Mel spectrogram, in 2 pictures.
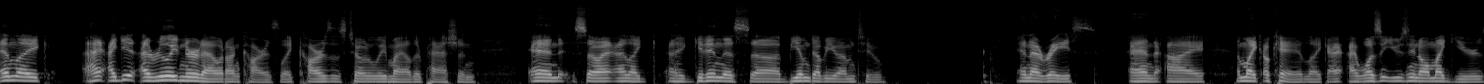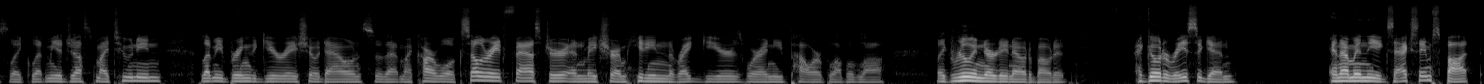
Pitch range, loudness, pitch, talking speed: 120-155 Hz, -30 LUFS, 135 Hz, 200 wpm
